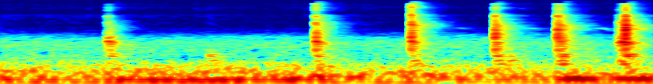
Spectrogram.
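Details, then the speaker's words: Long-stored auction generator with the starter wired directly, bypassing the original wiring: single sharp clicks at irregular intervals, about six in three seconds, with no cranking; the starter only clicks. "yeah that ain't getting me nothing is it guys"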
